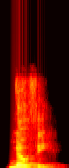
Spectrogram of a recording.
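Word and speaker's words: Noethe: to pronounced it differently it's spelled n-o-e-t-h-e and it's not no no theme I think it's noeth no if no if uh Jillian Noth I I think that's how her name is pronounced I've never actually heard her last name I do want to ask because you've served as her spokesperson how do you pronounce jolin's last name nothy there's not much online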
